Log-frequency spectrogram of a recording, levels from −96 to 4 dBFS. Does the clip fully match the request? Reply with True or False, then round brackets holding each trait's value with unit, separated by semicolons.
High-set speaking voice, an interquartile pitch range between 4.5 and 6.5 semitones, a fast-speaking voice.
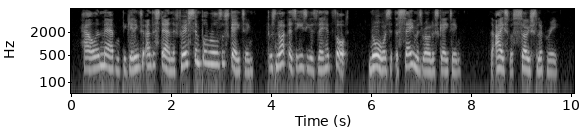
True (220 Hz; 4.8 semitones; 210 wpm)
